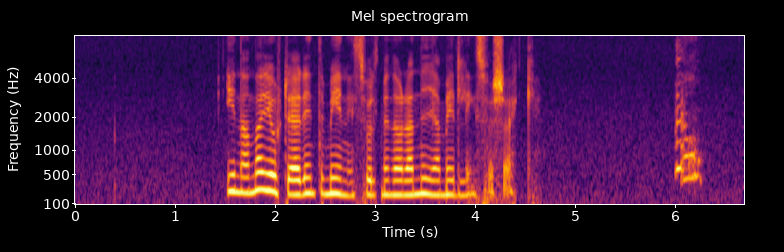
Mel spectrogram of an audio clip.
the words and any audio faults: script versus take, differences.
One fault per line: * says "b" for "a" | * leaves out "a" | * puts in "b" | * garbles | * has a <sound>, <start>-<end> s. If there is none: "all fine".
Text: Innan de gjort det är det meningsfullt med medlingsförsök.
* puts in "inte"
* puts in "några nya"
* has a bark, 6.0-6.3 s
